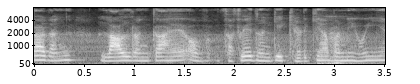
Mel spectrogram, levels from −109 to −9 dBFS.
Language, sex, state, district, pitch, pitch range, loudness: Hindi, female, Himachal Pradesh, Shimla, 210 Hz, 200-220 Hz, -21 LUFS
